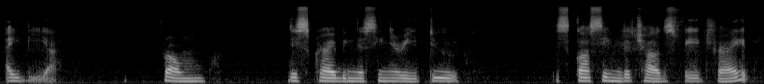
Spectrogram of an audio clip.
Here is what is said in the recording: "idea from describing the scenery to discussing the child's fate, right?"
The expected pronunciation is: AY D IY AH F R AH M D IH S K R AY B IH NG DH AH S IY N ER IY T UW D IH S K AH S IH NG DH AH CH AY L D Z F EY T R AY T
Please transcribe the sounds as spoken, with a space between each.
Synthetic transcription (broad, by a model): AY D IY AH F R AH M D IH S K R AY B IH NG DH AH S IY N ER IY T UW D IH S K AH S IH NG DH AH CH AY L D S F EY T R AY T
